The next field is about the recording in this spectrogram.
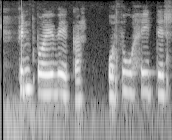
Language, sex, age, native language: Icelandic, female, 9, Icelandic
